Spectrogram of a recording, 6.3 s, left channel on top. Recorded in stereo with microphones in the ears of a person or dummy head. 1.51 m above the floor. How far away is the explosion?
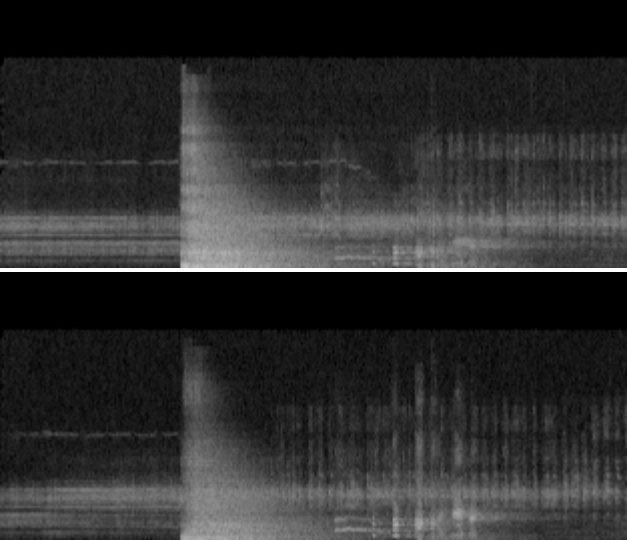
About 3.5 m.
